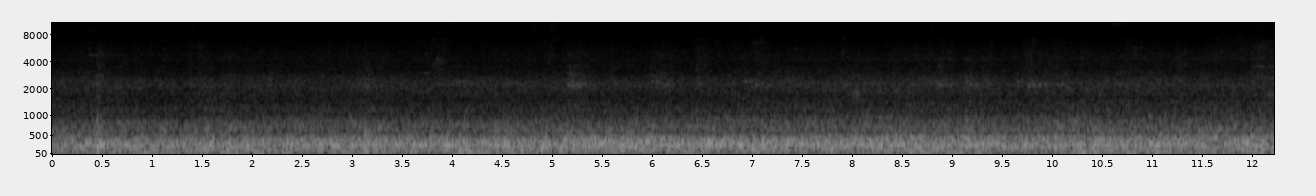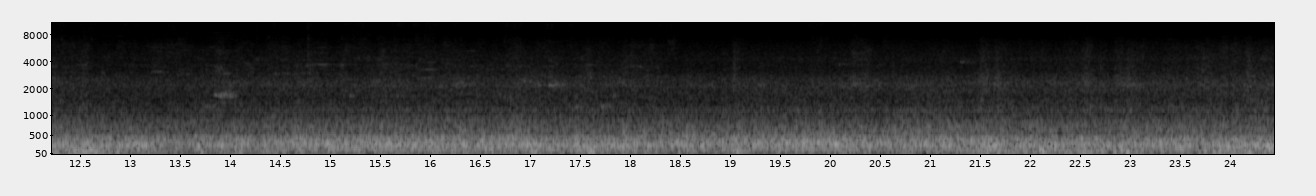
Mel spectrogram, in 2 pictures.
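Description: A subway train rumbles and roars steadily along the tracks.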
